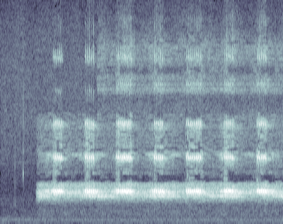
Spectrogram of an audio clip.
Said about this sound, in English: I don't hear anything but crickets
